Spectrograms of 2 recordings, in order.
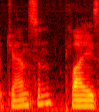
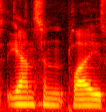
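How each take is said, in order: First: "Janssen" said JAN-sen; "Janssen" beginning like the word jam. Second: "Janssen" said YAN-sen; "Janssen" with J as in German. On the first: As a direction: say "Janssen" with an English J at the start. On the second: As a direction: say "Janssen" with a Y sound at the start. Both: Shown as a demonstration. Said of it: "I'm not sure how you pronounce his surname".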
